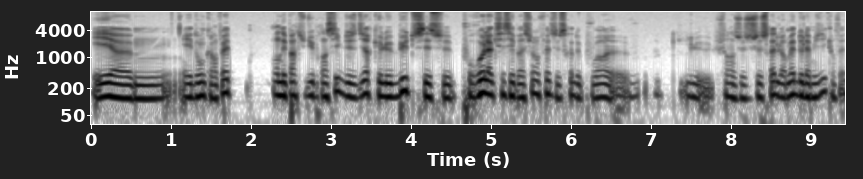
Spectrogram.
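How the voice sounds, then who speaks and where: With long, frequent pauses, a man speaks at a moderate pace and medium pitch in a dark, mellow tone, monotone and flat, with a dry, close sound and no echo. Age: 20s. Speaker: ICU nurse. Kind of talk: interview. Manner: halting, many repetitions.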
